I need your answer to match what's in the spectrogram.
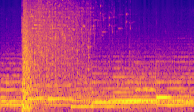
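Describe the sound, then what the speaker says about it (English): A sharp, loud shatter bursts out as a character's face breaks apart in the fishing horror game DREDGE, followed by a long ringing, crumbling tail under sustained game music. "His face shatters and falls to the ground."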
